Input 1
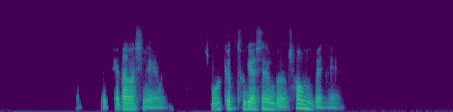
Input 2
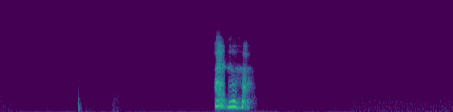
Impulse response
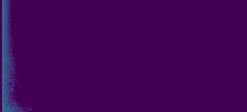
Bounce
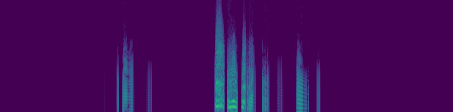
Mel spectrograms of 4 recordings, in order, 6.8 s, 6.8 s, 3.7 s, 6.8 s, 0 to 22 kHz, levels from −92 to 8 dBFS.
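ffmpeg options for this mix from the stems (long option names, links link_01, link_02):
-filter_complex "[0:a]highpass=54,equalizer=frequency=2000:width_type=o:width=2.7:gain=-10,acrusher=bits=8:mix=0:aa=0.000001,volume=-12.5dB,asplit=2[link_01][link_02];[link_02]volume=-21dB[link_03];[1:a]volume=-2.5dB,asplit=2[link_04][link_05];[link_05]volume=-19.5dB[link_06];[link_03][link_06]amix=inputs=2:normalize=0,aecho=0:1:483|966|1449:1|0.19|0.0361[link_07];[link_01][link_04][link_07]amix=inputs=3:normalize=0,equalizer=frequency=1700:width_type=o:width=0.3:gain=-14,acrusher=bits=4:mix=0:aa=0.5"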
